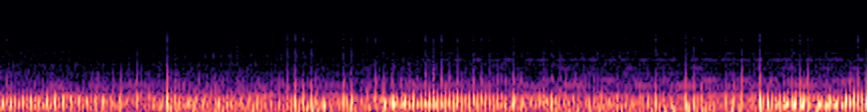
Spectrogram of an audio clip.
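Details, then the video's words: Continuous low, buzzy rumble of a domestic cat's purr with little change in loudness over a few seconds. "Heal with the ultimate cat purring vibration"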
